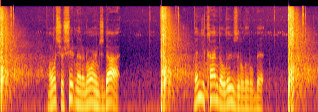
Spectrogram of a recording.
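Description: A middle-aged man talks calmly between the shots.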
